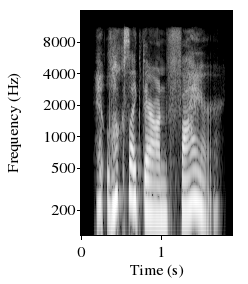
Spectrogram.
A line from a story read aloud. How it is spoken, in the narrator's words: Katie whispered, her eyes huge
